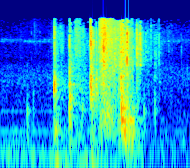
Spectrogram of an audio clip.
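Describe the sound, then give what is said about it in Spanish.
A mobile phone is smashed by Gus and thrown into a wastebasket: a quick series of sharp, brittle cracks and crunches over about a second, fairly loud, with no talking. “Rompe el móvil y lo tira en una papelera.”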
